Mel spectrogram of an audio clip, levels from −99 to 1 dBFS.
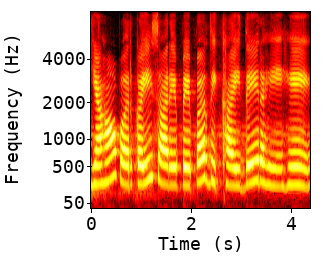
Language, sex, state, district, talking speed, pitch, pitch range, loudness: Hindi, female, Madhya Pradesh, Dhar, 125 wpm, 265 Hz, 250-300 Hz, -13 LUFS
